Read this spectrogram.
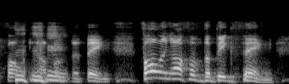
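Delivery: ordinary talk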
